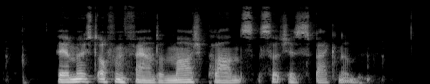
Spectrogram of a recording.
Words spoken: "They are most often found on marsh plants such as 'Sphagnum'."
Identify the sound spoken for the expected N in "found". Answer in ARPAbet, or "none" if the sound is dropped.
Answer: N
